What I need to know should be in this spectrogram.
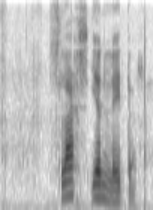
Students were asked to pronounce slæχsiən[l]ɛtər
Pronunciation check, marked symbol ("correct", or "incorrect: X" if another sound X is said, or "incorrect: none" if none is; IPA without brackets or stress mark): correct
